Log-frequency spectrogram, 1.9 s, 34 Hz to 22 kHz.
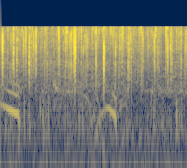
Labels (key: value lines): label: biophony, cascading saw
recorder: SoundTrap 600 or HydroMoth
